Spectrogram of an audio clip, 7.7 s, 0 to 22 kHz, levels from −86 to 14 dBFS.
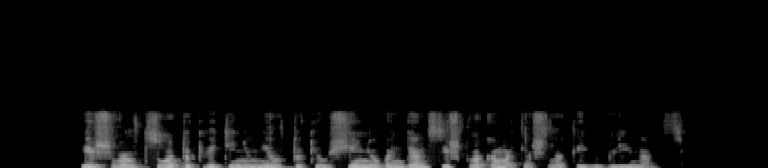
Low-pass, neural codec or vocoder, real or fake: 7.2 kHz; none; real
